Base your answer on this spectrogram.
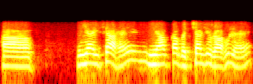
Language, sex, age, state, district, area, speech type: Hindi, male, 60+, Uttar Pradesh, Sitapur, rural, conversation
